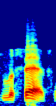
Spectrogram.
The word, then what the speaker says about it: Lefebvre: But I'm surprised at how many people will spell it L-E-B. – Yes. – And come up with left. For Lefevre. – Uh-huh. – Now, the correct French pronunciation is Lefebvre, which doesn't make any sense to me at all because you're leaving out about 9 letters when you say it that way.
